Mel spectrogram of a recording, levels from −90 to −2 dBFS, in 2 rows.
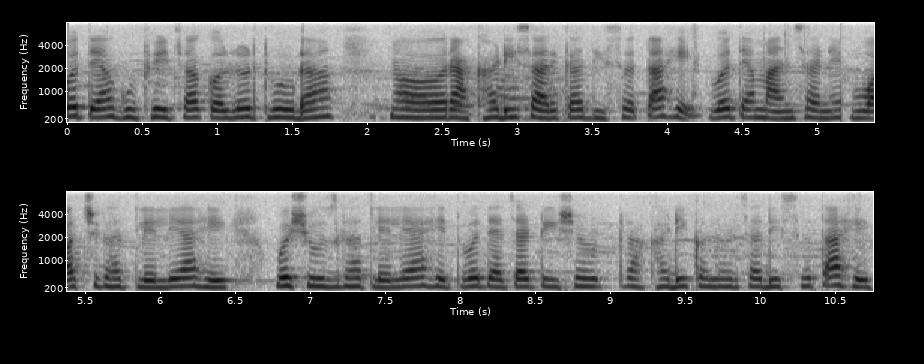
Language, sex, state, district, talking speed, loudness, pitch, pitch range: Marathi, female, Maharashtra, Dhule, 160 wpm, -18 LUFS, 230 Hz, 220-240 Hz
